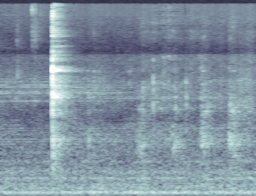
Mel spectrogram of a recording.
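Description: A spoon stirs cornstarch into liquid in a bowl to dissolve it, giving one sharp clink of metal on the dish and then quiet, faint scraping over a low background hum.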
